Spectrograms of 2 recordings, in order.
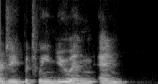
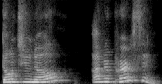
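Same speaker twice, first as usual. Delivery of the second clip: much higher, sugary and insistent; mock sweet claim; 11 semitones higher than usual. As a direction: coo it up high like a lovesick stranger. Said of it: "they're like".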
